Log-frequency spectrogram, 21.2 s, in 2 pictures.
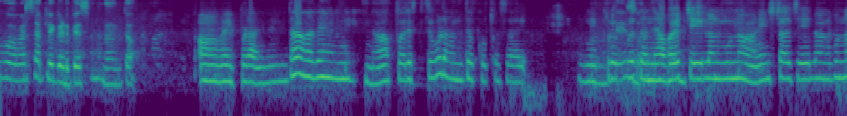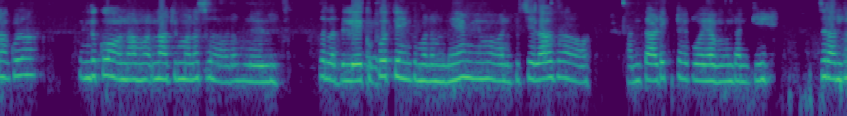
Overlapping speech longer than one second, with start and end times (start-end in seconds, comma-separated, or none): none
